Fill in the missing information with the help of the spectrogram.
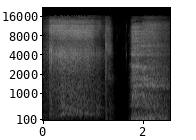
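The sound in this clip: Soft, breathy sounds of people taking a breath together: a long, airy inhale, a brief silent pause, then a rushing exhale.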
